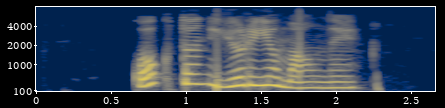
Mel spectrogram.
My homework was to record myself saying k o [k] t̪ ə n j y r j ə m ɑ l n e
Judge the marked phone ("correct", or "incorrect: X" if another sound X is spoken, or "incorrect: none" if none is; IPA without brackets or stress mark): correct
